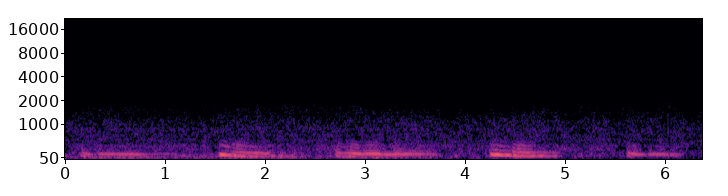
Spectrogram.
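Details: A cat asleep indoors, snoring with low, throaty, vibrating breaths. A harsher buzzy inhale is followed by a smoother hum, repeating irregularly about every second or two, with nothing else audible.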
